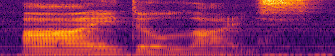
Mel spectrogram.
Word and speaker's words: idolize: one this is called idolize idolize okay the word I is a stress here the word I is a stress here so I idolize it is a verb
